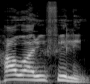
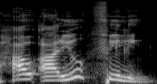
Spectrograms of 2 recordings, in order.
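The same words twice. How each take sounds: First: Said in the usual way. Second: Slow and clear, each word separate; slow model sentence. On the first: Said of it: "आप कैसा feel कर रहे हैं". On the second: Shown as a demonstration. Teacher modelling the question for learners, slow and careful. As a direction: lay it out slowly so they can repeat. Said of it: "कैसा feel कर रहे हो".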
